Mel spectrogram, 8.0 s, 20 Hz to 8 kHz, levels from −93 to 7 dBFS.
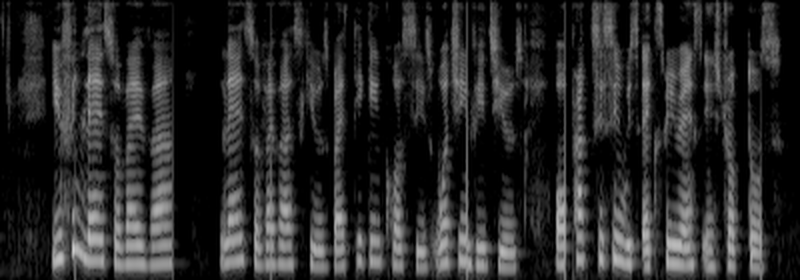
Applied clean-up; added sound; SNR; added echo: none; none; none; none.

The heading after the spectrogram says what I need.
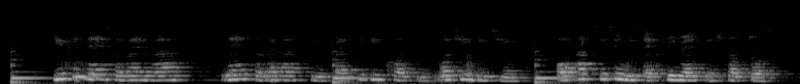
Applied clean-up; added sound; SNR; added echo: none; Bowed string instrument; 6 dB; reverberation time 0.6 s.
